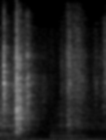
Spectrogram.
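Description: Metal tire spoons for a DIY tire change clank together in a brief close rattle, one sharp clink followed by a lighter jingle.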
